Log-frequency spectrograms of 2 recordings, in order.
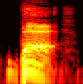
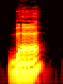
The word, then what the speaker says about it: be: It's fun to say, actually, because it's an implosive B. You can pronounce it that way. So it's not be, but it's be. Beh, it's fun.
